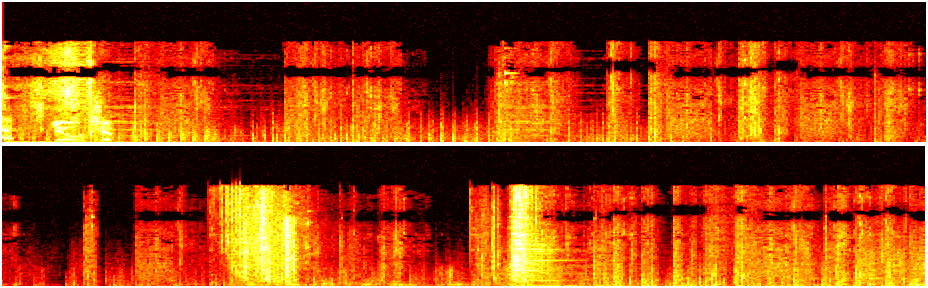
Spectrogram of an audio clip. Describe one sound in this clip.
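Footsteps patter quickly on a hard roof.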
